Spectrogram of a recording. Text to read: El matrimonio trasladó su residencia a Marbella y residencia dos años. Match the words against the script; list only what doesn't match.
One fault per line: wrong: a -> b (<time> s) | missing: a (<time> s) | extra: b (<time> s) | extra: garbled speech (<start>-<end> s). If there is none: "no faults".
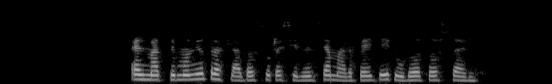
wrong: residencia -> duró (3.9 s)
